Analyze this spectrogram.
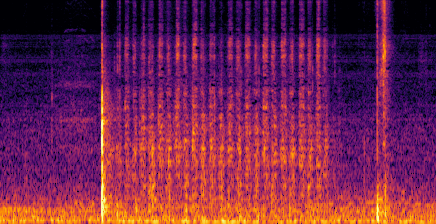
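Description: A coin scratches briskly across a card.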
